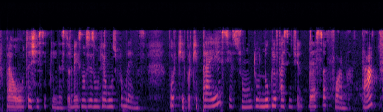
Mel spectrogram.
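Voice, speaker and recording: Her pitch is fairly high. The woman sounds somewhat breathy. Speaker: grammar teacher. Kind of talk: lecture.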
